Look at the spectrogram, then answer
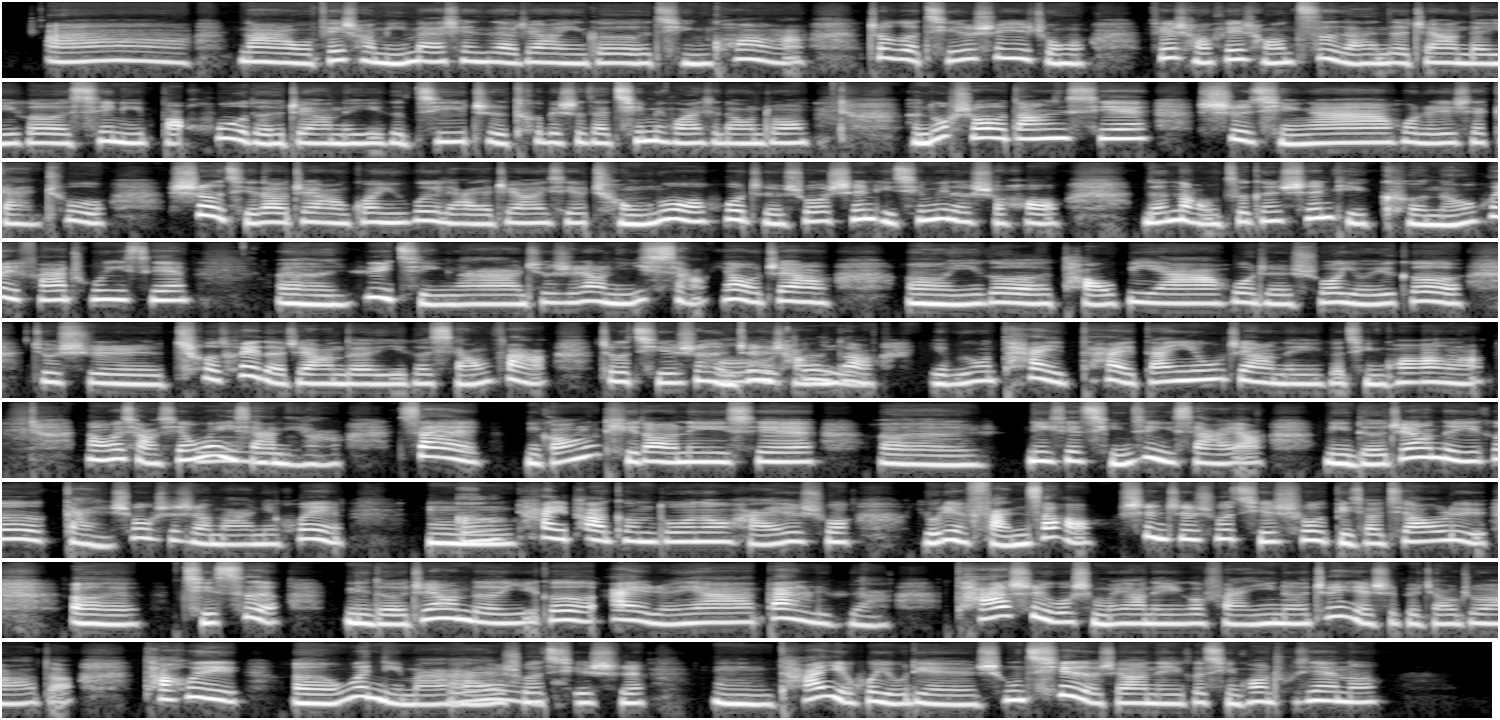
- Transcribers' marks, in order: tongue click; other background noise
- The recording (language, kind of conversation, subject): Chinese, advice, 为什么我总是反复逃避与伴侣的亲密或承诺？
